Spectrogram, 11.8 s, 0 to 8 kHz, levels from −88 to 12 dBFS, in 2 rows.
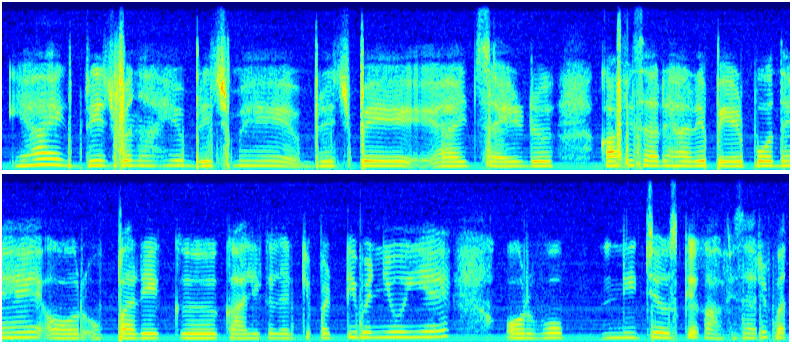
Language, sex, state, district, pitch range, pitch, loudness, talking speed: Hindi, female, Jharkhand, Jamtara, 215-235 Hz, 225 Hz, -24 LUFS, 180 wpm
